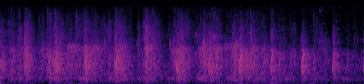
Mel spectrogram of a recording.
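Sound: audience applauding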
